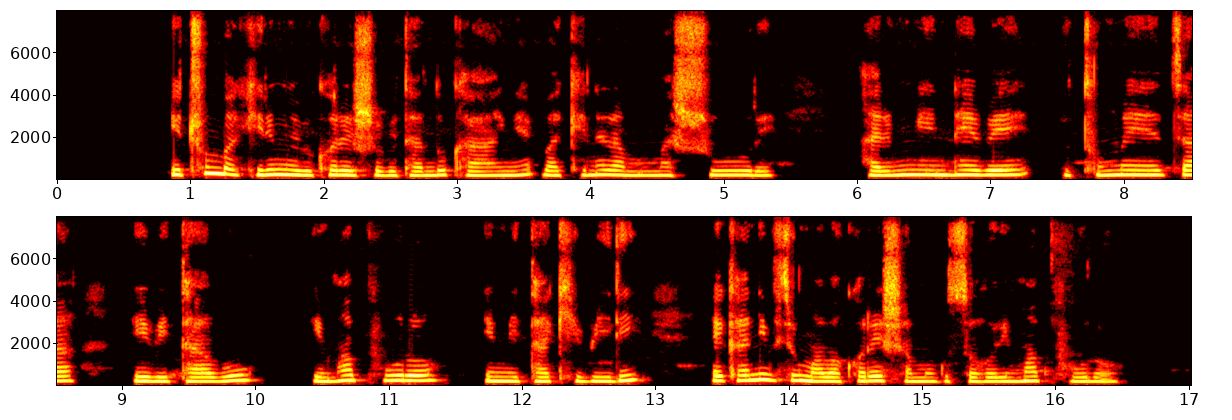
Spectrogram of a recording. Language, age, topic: Rundi, 25-35, education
